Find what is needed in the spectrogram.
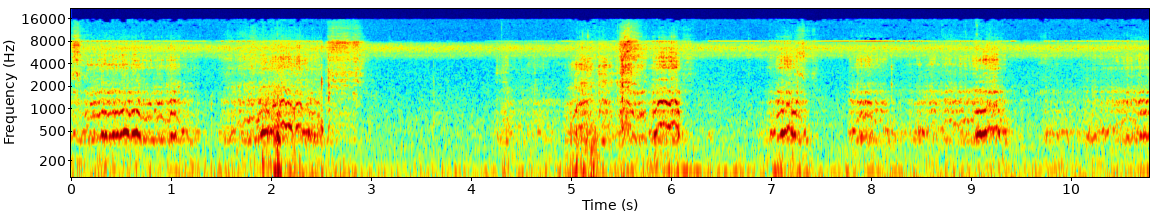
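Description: Redcat Gen 8 RC rock crawler's electric motor and geared drivetrain whining in several short throttle bursts, the pitch rising and falling with each burst as it crawls over rock.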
